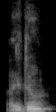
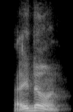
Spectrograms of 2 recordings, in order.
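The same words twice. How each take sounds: First: Light greeting rising at the end; casual greeting. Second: Louder greeting falling on doing; firmer greeting. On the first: Traders raising hands in greeting, casual rising tune. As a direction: toss it off with an upturn on doing. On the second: Traders raising hands in greeting, firm falling tune. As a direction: land doing with a firm drop. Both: Retold or imitated. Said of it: "We're raising our hands saying".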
